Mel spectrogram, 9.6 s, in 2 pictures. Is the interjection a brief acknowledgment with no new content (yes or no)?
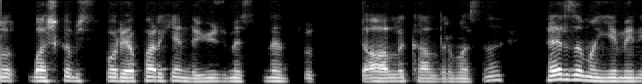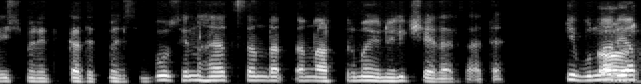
yes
